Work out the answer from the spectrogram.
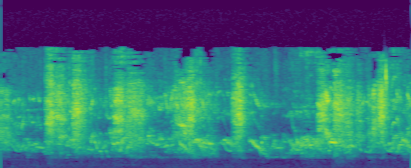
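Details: Budgerigars kept in a cage warble in a soft, steady stream of high chirps and buzzy trills, rising and falling in loudness about once a second.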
